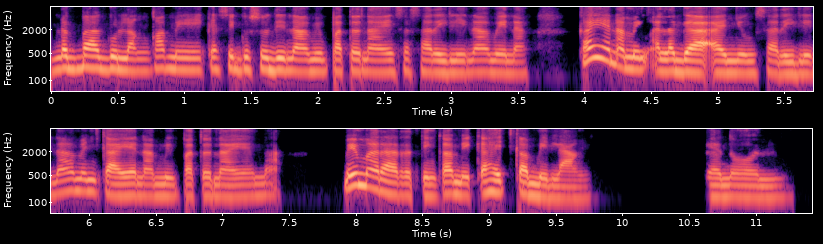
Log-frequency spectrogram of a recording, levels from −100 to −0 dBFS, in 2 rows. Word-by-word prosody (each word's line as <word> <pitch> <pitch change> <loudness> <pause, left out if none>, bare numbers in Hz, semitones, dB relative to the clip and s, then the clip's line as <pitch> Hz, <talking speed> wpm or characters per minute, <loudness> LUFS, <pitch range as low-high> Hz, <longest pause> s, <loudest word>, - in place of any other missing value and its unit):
nagbago 205 +1 +3
lang 175 -1 -1
kami, 190 -2 -2
kasi 195 0 -3
gusto 195 0 -1
din 180 -1 +2
naming 170 0 0
patunayan 170 -1 -1
sa 175 0 -8
sarili 160 -1 -2
namin 160 -2 -2
na, 150 - -11 0.4
kaya 355 +2 +3
naming 205 -10 +2
alagaan 165 -2 +5
yung 155 0 -1
sarili 150 -1 -2
namin. 190 +3 -2
Kaya 150 -2 +2
naming 145 0 -3
patunayan, 140 0 -3
na - - -9 0.5
may 255 - +6
mararating 165 - +1
kami, 165 -2 +1
kahit 175 +1 +1
kami 150 -5 +2
lang. 125 -1 -4 0.9
Gano'n. 135 -1 -5
165 Hz, 150 wpm, -22 LUFS, 145-185 Hz, 0.9 s, may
